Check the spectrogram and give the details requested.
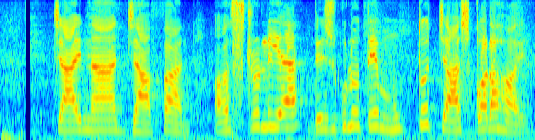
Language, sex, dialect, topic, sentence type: Bengali, female, Northern/Varendri, agriculture, statement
